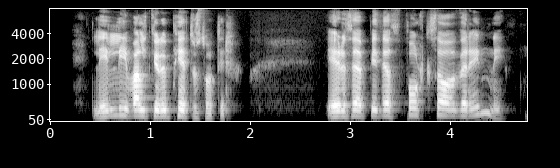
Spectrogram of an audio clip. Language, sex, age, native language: Icelandic, male, 40-49, Icelandic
